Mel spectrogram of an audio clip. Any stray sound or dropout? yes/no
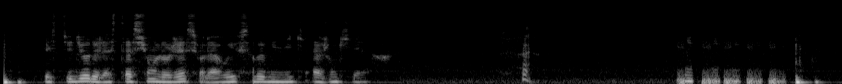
yes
